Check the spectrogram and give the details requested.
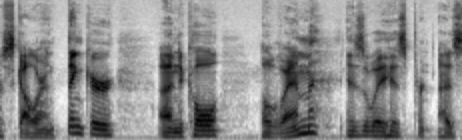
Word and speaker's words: Oresme: and thinker, uh, Nicole Om is the way his his last name is pronounced. It looks like Oresme or whatever, but it's OM cuz he is a French person.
